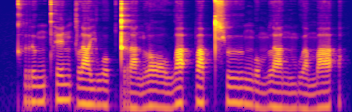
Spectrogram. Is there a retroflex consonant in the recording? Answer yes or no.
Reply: no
